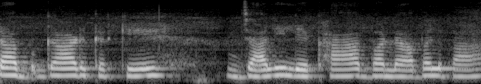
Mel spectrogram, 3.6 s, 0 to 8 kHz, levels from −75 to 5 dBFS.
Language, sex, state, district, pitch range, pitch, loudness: Bhojpuri, female, Uttar Pradesh, Deoria, 190-210 Hz, 200 Hz, -17 LUFS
